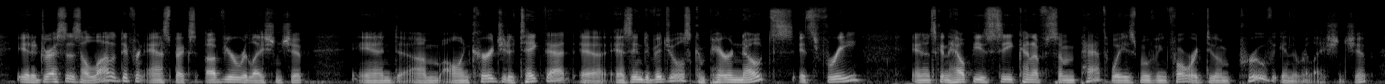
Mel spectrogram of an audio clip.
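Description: With lively intonation and a moderate pace, a man talks in an unremarkable speaking voice at a fairly low pitch, recorded very cleanly against a silent background. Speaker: podcast host. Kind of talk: casual chat.

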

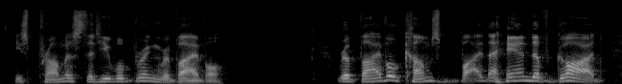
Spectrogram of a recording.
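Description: With vocal fry and very wide pitch swings, a man talks at a fairly slow pace in a fairly high voice against a quiet background. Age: 70s. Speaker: radio preacher. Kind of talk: sermon. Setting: studio. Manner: forceful.

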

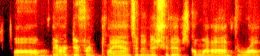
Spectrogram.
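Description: A man's ordinary speaking voice, fairly low in pitch, with fairly even intonation at a moderate pace. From Holyoke, Massachusetts, US (Puerto Rican family). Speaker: city mayor. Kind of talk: interview.

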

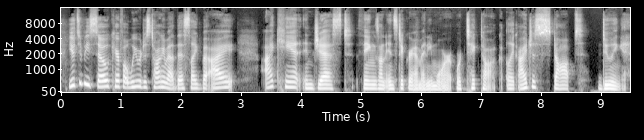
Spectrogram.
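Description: A woman with a plain, everyday voice, fairly low in pitch, on a very clean recording with a silent background. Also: lively intonation, moderate pace. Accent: American. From US South, Nashville, Tennessee. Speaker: singer-songwriter. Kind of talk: casual chat.

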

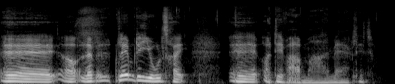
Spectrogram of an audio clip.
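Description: A somewhat breathy male voice on a very clean recording with a silent background. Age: 50s. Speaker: newspaper journalist, panelist. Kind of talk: casual panel chat.

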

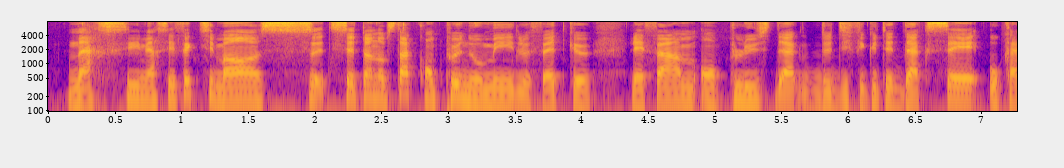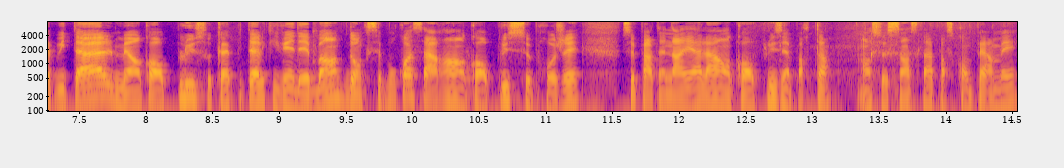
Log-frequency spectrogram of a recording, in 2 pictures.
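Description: A woman's very deep, low voice with vocal fry, a moderate pace and ordinary pitch variation, on a very clean recording with a silent background. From Haiti. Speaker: bank regional director for women entrepreneurs. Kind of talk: radio interview.

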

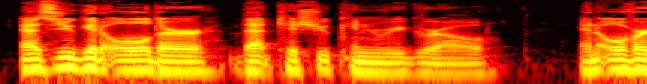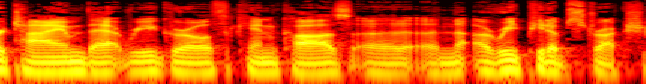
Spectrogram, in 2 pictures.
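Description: With an American accent, a man speaks at a moderate pace in a very deep, low pitch, his bright, sharp tone holding fairly even intonation. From Wisconsin (western, near Eau Claire). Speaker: urologist. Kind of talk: radio call-in discussion. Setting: radio studio.

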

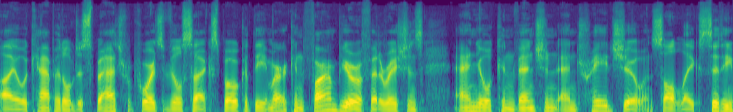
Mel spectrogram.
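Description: A man speaks in a plain, everyday voice at medium pitch, with ordinary pitch variation and a fairly quick pace. He hardly pauses, and the sound is dry and close with no echo. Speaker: radio news host. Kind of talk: news reading. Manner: formal.

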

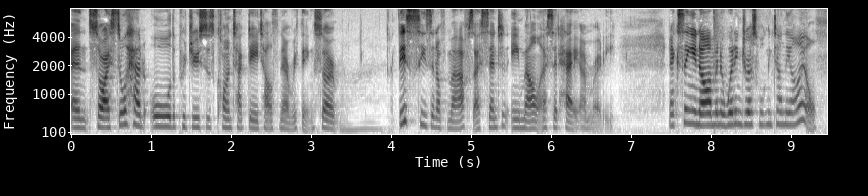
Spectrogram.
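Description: Speaking at a very fast pace, a woman with an Australian accent uses lively intonation at a fairly high pitch. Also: very clean recording, silent background. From Sydney, Australia. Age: 20s. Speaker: reality TV contestant. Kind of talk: casual chat. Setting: studio.

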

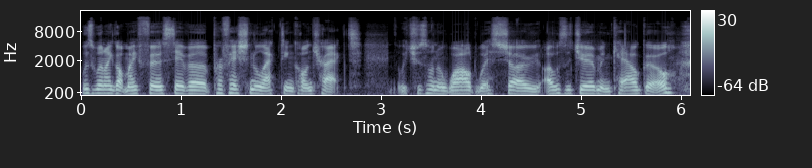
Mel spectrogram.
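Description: The recording is very clean, with a silent background. A woman with an Australian accent speaks at a moderate pace, medium pitch and fairly even intonation. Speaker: performer and writer. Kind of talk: interview. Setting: radio studio.

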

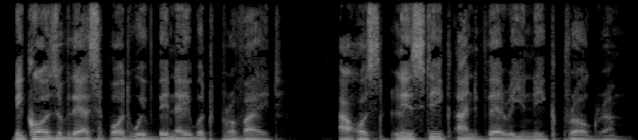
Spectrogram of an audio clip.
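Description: Very deep, low male voice, somewhat breathy, with fairly even intonation at a moderate pace. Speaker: charity founder. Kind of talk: radio interview.

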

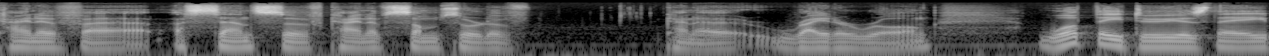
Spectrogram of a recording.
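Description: A man with a Northern Irish accent speaks at a fairly slow pace and a fairly low pitch. The very clean recording has a silent background and a dry, close sound with no echo. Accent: Northern Irish (Belfast). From Northern Ireland, Belfast. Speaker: author and theologian. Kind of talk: casual conversation. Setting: apartment, in person.

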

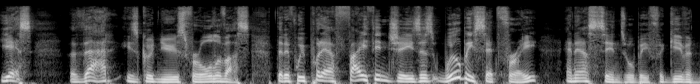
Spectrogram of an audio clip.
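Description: A man with an Australian accent, fairly high-pitched, with very wide pitch swings and a moderate pace. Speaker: radio host. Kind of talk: scripted narration.

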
